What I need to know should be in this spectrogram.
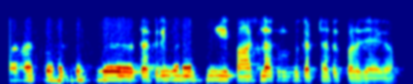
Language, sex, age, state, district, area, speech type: Urdu, male, 18-30, Bihar, Purnia, rural, conversation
